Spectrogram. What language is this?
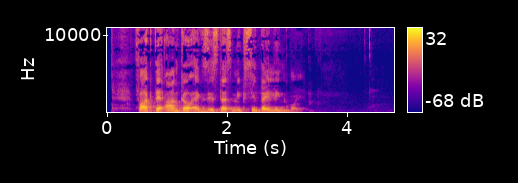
Esperanto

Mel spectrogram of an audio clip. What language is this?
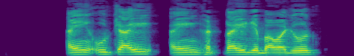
Sindhi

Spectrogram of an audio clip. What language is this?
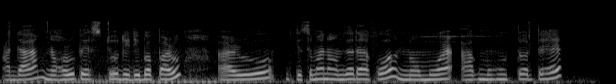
Assamese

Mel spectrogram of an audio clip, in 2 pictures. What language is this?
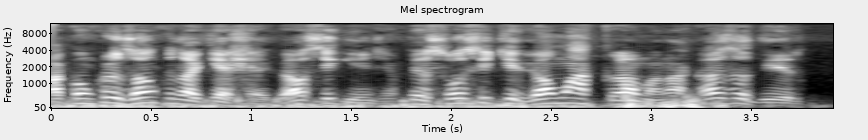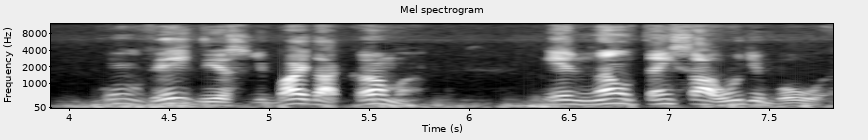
Portuguese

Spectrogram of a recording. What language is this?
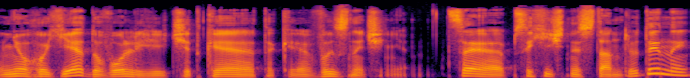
Ukrainian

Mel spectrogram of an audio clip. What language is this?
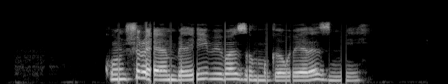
Kinyarwanda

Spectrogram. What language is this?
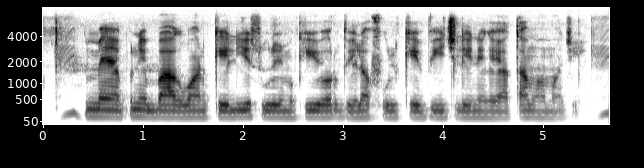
Hindi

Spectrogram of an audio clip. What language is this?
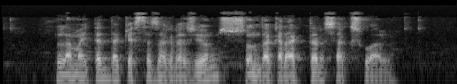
Catalan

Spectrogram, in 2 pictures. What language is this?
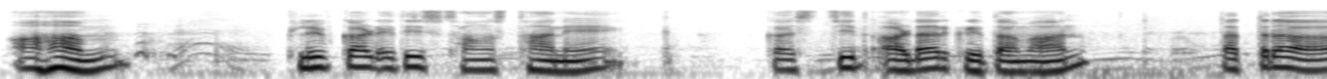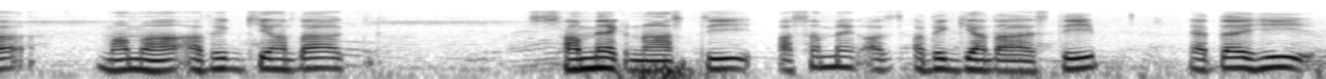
Sanskrit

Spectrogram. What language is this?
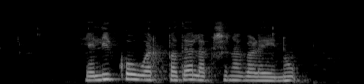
Kannada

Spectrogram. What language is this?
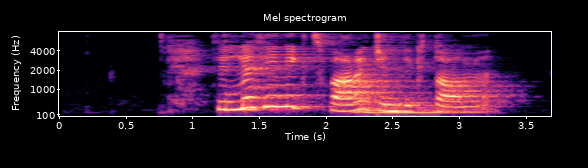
Kabyle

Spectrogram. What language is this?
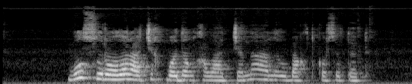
Kyrgyz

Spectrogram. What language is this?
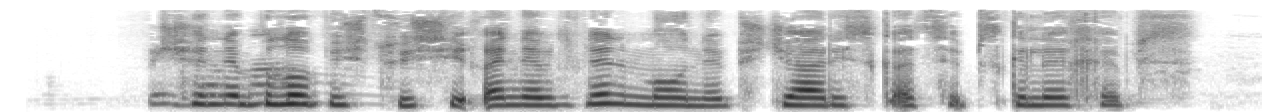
Georgian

